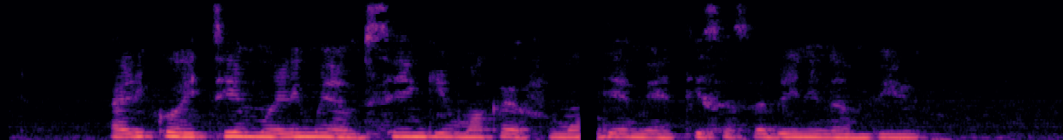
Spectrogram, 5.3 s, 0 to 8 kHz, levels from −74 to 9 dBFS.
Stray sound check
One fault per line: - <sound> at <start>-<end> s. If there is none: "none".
- dropout at 2.9-3.0 s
